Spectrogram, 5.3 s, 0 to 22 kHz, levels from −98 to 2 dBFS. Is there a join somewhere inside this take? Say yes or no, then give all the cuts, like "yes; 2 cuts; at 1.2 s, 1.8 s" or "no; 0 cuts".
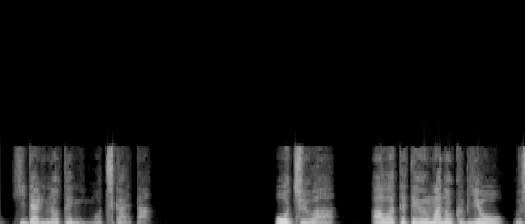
no; 0 cuts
